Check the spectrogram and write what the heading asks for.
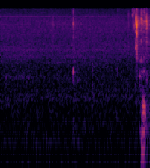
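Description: Quiet room tone with a single faint computer mouse click about halfway through, the click that selects the installer file.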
